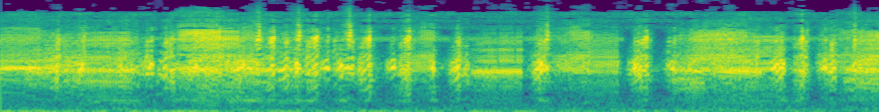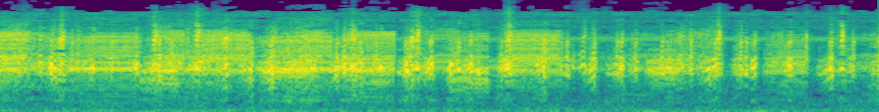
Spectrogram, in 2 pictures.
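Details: Many frogs in a waterside wetland croaking together as a thick, unbroken rattling chorus, fast pulses running under a constant raspy hum.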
